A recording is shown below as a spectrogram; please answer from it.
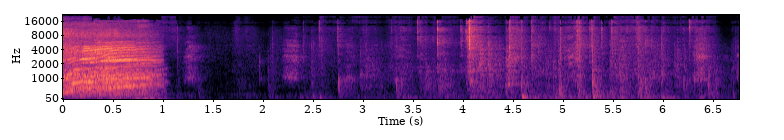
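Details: Japanese Chin puppy, a breed said to bark rarely, gives one loud harmonic-rich yelp or bark lasting about a second indoors in a small room, followed by quiet shuffling, taps and soft handling noises.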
